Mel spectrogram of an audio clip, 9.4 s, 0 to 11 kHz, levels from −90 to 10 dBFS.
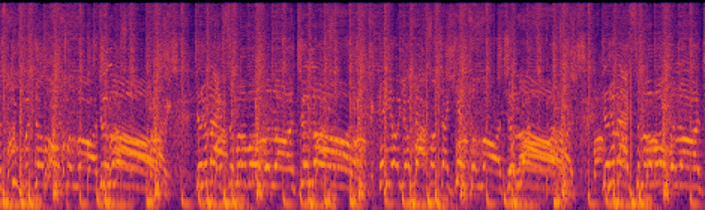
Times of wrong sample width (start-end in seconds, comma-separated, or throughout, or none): none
